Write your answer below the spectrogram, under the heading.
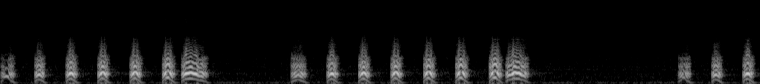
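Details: Three bursts of quick, regular hoots from a male barred owl calling for his mate at the nest box. The first two bursts end in drawn-out, wavering hoots, and a long quiet gap comes before the last short burst.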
